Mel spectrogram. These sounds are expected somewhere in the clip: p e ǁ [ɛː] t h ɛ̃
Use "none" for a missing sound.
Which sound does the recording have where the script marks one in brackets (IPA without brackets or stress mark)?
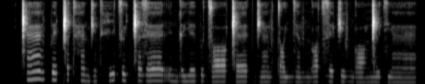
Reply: ɛ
